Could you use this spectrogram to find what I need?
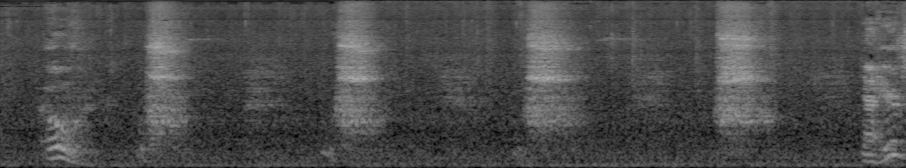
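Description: A man exhales sharply with each leg lift.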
